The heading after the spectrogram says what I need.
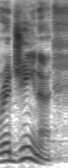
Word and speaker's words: Regina: nice to be in Regina. And they come up to you afterwards and they go, it's Regina, like vagina.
